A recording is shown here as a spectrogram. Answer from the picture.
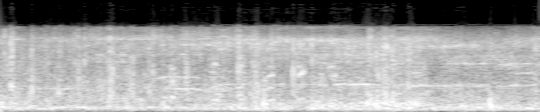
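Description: Golf cart driving over a rough, rocky trail: a steady motor hum under constant rattling and knocking of the cart's body and frame.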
